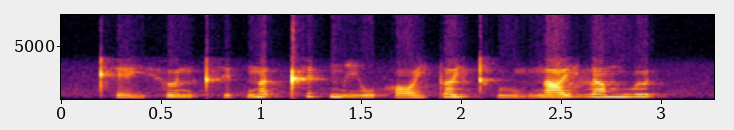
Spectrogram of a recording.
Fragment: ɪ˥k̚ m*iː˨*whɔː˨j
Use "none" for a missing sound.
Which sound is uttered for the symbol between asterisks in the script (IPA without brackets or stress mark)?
iː˨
